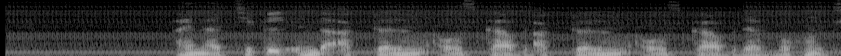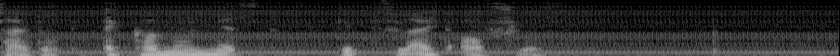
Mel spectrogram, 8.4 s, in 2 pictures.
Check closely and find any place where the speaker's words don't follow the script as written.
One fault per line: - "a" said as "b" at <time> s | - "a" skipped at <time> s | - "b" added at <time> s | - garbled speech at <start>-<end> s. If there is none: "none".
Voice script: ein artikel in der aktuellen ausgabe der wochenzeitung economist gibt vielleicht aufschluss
- "aktuellen ausgabe" added at 2.7 s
